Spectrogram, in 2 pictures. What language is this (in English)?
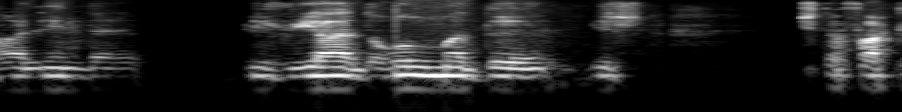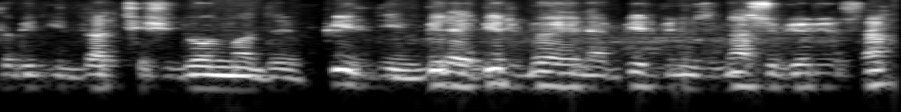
Turkish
